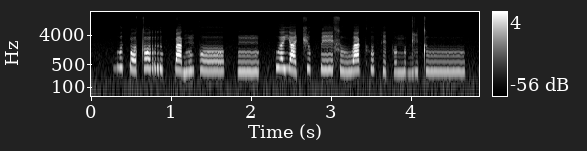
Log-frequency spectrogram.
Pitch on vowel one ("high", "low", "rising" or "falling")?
high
